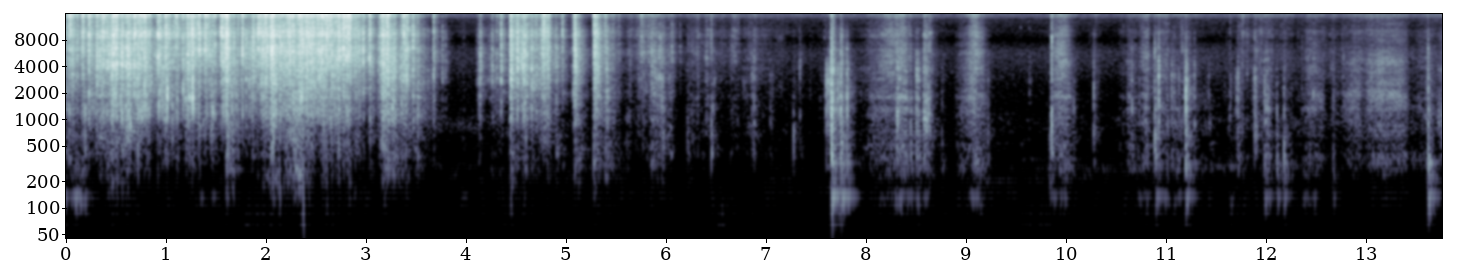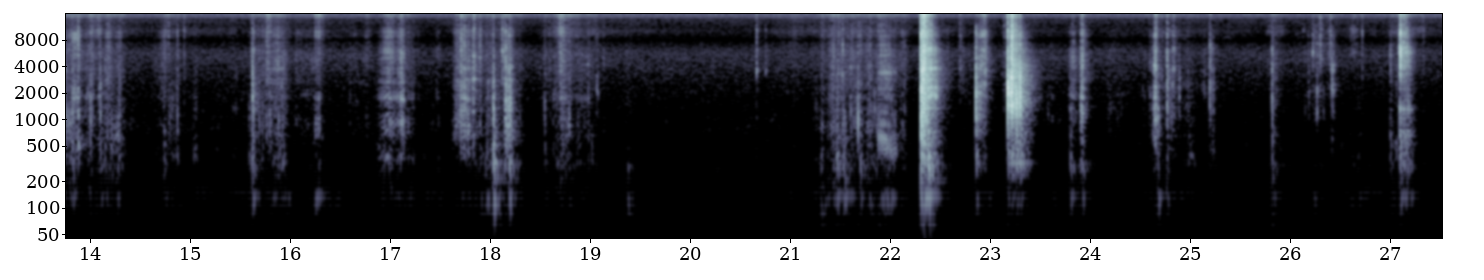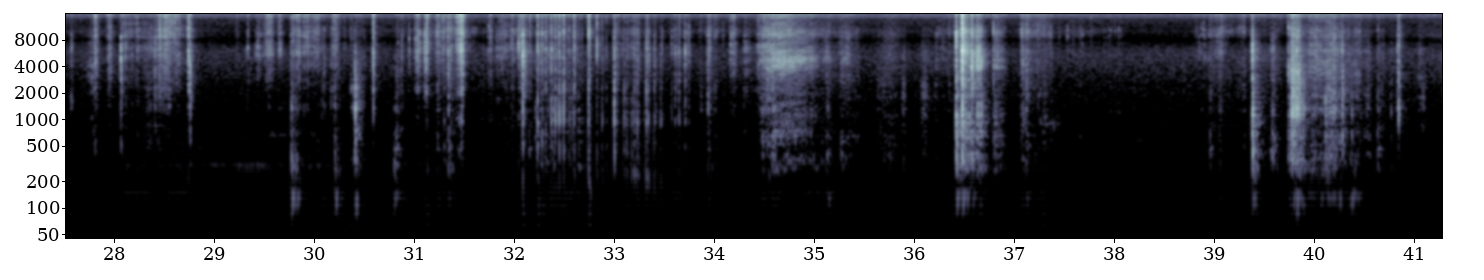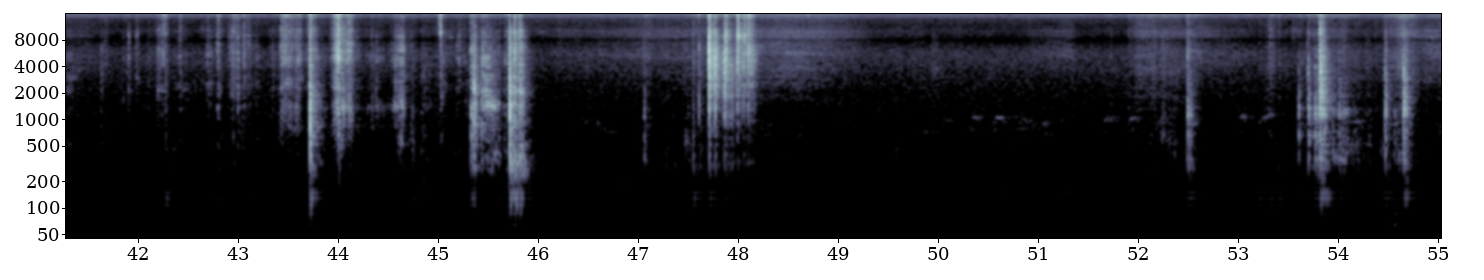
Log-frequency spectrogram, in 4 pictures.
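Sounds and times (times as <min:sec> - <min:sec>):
packaging tearing or crinkling: 0:00.0 - 0:06.0
packaging clicks taps and rustles: 0:00.0 - 0:07.0.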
